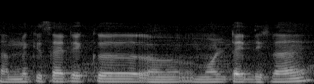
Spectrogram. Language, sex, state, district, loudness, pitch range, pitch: Hindi, male, Bihar, Sitamarhi, -29 LUFS, 120-135 Hz, 125 Hz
